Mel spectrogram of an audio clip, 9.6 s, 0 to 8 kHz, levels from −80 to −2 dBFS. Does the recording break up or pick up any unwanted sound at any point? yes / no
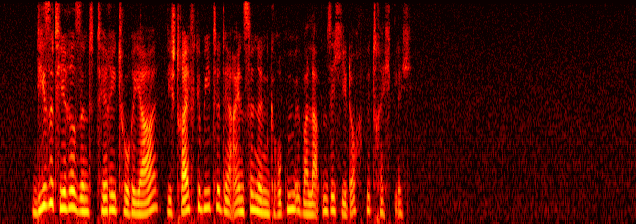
no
